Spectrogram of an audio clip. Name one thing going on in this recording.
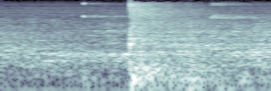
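A volleyball is struck with a loud smack that echoes through a large hall.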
